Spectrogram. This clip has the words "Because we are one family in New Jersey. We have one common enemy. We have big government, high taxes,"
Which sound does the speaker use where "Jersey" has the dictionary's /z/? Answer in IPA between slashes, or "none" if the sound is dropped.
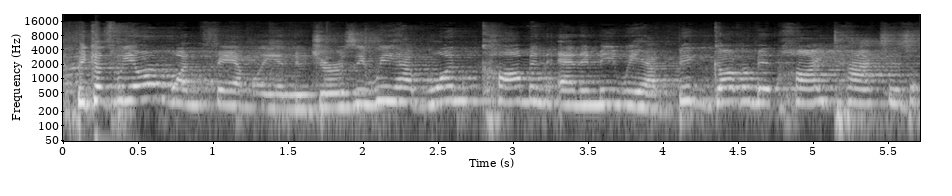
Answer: /z/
